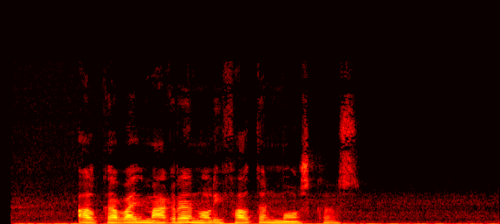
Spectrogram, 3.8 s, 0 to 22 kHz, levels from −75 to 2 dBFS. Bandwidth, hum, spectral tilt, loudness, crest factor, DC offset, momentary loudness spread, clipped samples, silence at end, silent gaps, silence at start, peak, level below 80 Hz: 16 kHz; none; -6 dB/octave; -24 LUFS; 20 dB; under 0.1%; 23 LU; under 0.1%; 0 s; none; 0.1 s; -6 dBFS; -38 dBFS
